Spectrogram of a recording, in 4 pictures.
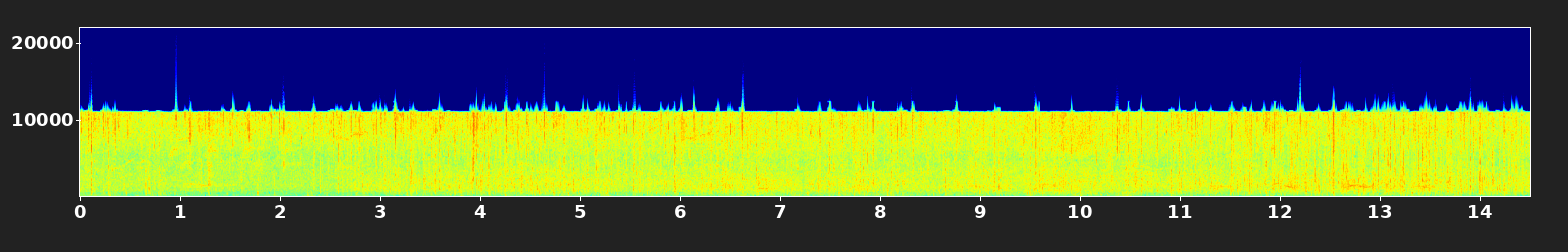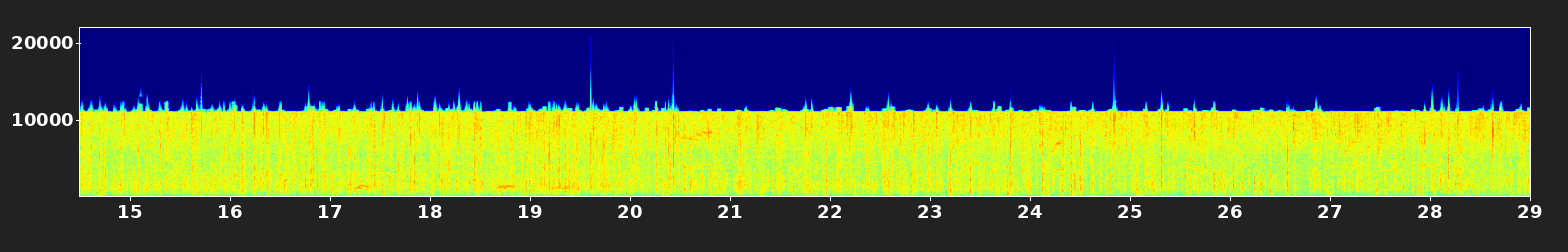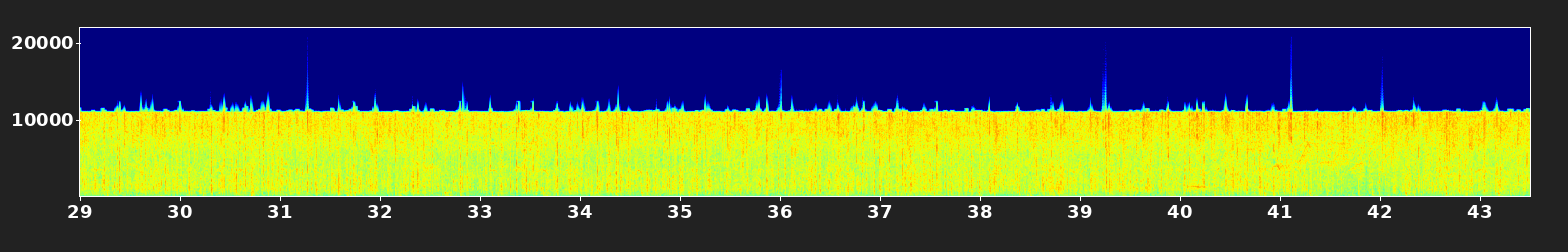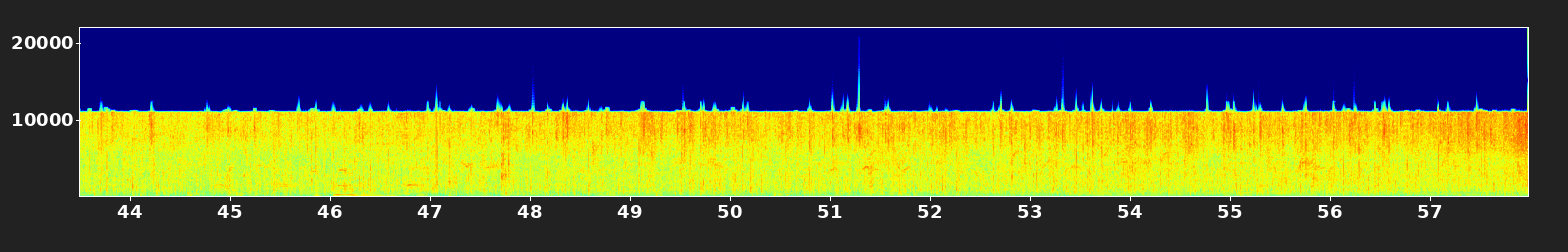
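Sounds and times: rain pattering on stone and gravel: 0:00.0 - 0:57.9.

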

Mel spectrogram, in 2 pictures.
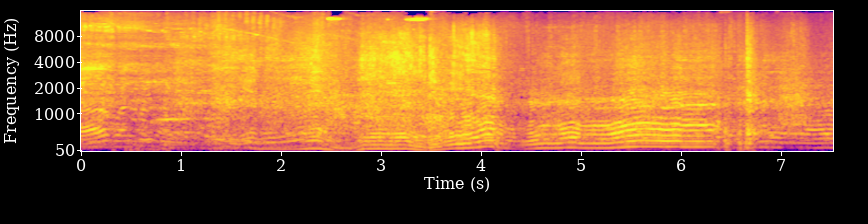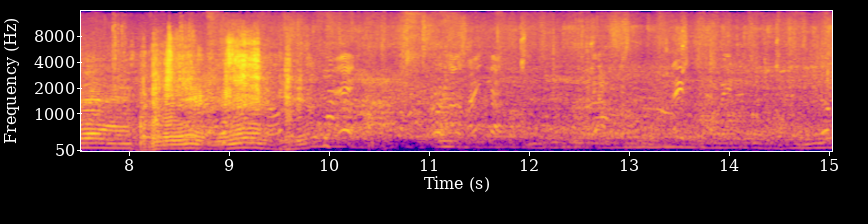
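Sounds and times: rally car engine revving: 0:00.0 - 0:09.9.

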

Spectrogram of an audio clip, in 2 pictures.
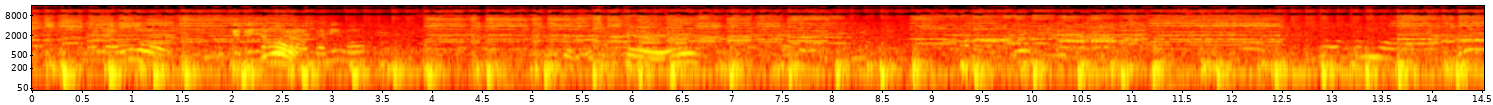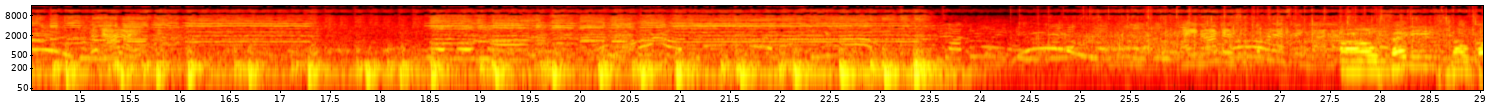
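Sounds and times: drums beating: 0:00.0 - 0:24.0, 0:25.9 - 0:29.0.

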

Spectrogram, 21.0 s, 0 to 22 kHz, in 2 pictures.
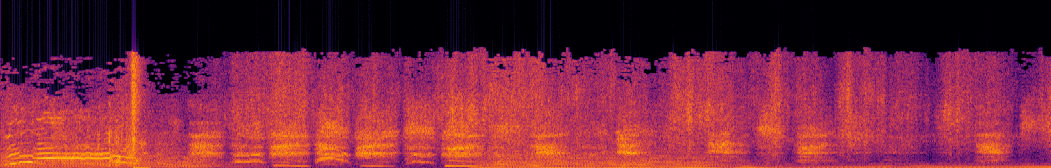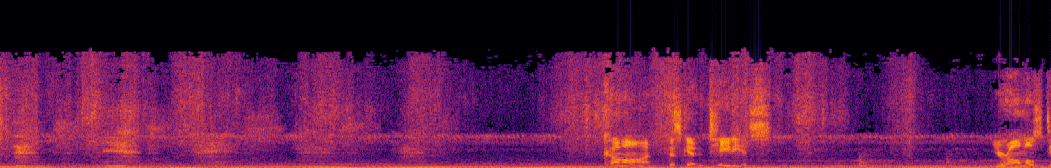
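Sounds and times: low suspense score drone: 0:04.6 - 0:21.0.

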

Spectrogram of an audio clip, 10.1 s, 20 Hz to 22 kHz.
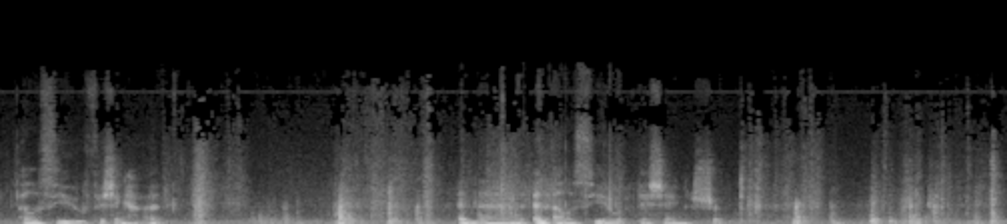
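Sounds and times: gifts being handled: 0:03.4 - 0:06.7.

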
